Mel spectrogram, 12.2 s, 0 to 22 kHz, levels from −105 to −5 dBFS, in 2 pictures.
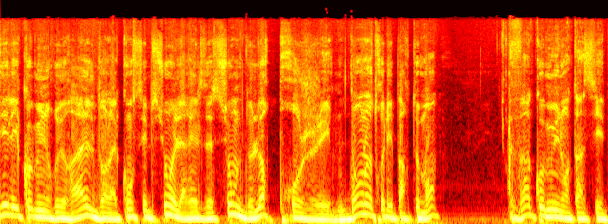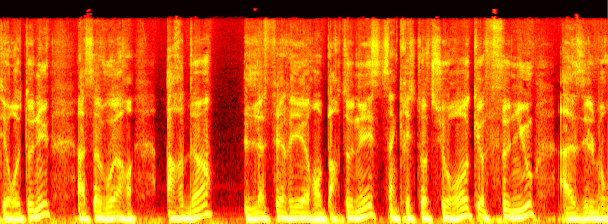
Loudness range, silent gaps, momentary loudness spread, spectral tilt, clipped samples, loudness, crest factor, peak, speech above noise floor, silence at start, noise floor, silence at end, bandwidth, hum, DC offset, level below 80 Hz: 2 LU; none; 5 LU; -4 dB/octave; under 0.1%; -17 LUFS; 10 dB; -6 dBFS; 29 dB; 0 s; -45 dBFS; 0 s; 16 kHz; none; under 0.1%; -30 dBFS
